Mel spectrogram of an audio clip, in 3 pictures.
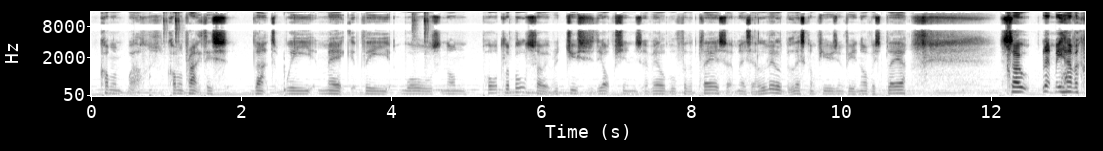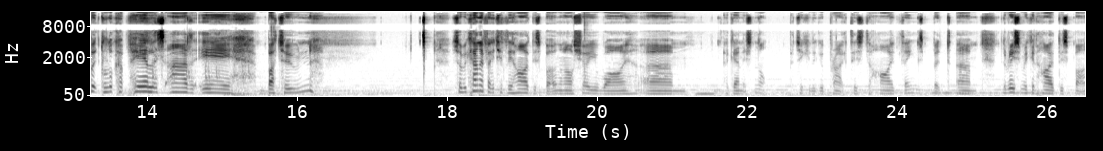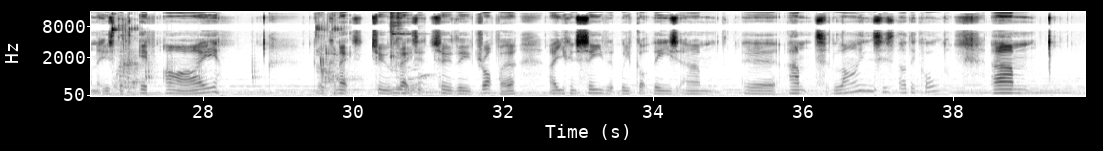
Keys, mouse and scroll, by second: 0.9 click, 2.2 p, 3.2 alt+click, 5.6 p, 6.5 alt+click, 8.1 alt+middle click, 9.0 alt+click, 11.8 alt+middle click, 12.6 alt+right click, 15.5 click, 18.0 click, 19.2 click, 22.9 click, 24.4 alt+click, 26.6 right click, 29.3 click, 30.4 click, 30.9 alt+click, 34.7 alt+click, 37.6 alt+click, 39.6 alt+click.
